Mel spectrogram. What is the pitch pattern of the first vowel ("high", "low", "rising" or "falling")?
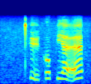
low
